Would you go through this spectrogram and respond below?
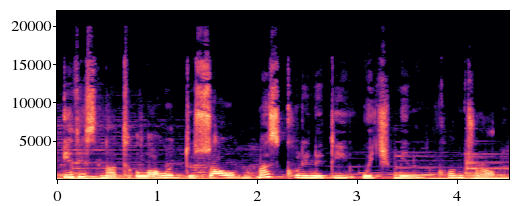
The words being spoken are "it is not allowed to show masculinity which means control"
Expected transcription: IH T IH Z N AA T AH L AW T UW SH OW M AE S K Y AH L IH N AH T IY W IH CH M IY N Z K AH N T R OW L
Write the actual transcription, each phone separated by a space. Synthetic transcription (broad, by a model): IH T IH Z N AA T L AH T UW S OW M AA S K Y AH L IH N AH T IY W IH CH M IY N K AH N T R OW L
